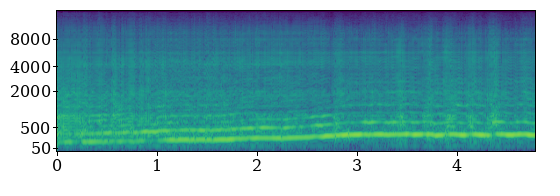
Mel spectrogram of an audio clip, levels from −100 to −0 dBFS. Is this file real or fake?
fake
